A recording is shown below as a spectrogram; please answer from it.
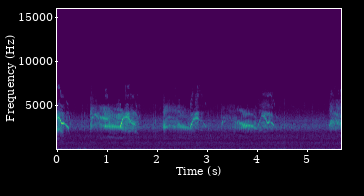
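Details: Royal albatross chick, a female, wheeing on 23 August 2022 after her mother lands to wake and feed her. Arched, whistled wheee notes rise and fall, several in sequence with short gaps, over a steady high hiss.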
